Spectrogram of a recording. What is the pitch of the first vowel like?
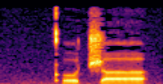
low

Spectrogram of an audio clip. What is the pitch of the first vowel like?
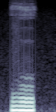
high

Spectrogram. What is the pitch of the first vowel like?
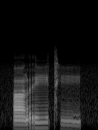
low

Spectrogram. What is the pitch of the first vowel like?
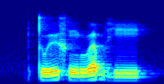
rising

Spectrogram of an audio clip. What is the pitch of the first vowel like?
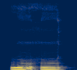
low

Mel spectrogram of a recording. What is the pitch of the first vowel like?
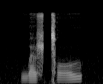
low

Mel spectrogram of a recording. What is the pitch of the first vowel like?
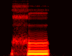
high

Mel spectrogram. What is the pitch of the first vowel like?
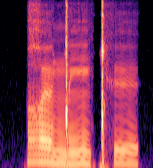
falling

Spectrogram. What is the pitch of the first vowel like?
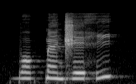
low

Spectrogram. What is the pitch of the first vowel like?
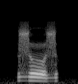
low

